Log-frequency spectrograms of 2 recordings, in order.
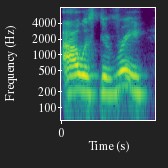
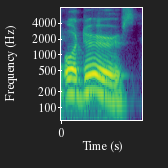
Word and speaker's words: hors d'oeuvres: So he was looking around for hours de vie, and he realized she was trying to say hors d'oeuvres.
